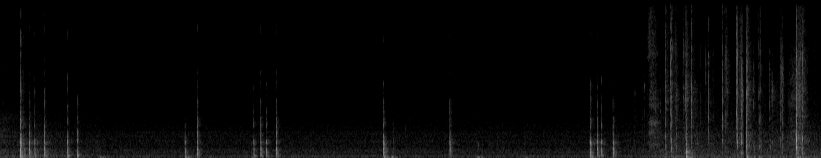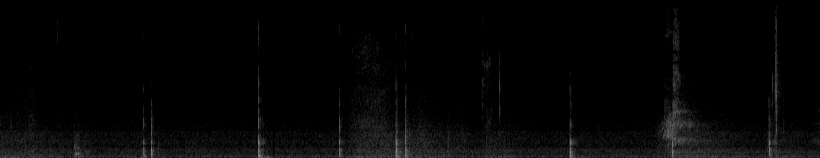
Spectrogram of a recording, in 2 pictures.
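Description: Sparse computer key presses and mouse clicks while building an iOS app storyboard, sharp isolated ticks spaced a second or two apart with a denser cluster of rapid clicks in the middle, close and fairly quiet.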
